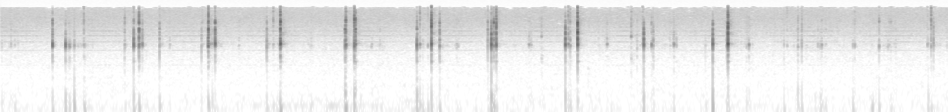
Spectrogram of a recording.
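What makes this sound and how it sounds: Long fingernails tap and click along the temple arms of clear pink plastic eyeglass frames worn on the face. The result is a quick series of dry, bright clicks, each with a soft low thump beneath it and almost no ring, spaced unevenly over a quiet background.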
